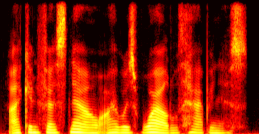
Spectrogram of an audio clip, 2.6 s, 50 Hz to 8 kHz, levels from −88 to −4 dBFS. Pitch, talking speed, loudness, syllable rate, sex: 160 Hz, 185 wpm, -18 LUFS, 4.7 syllables/s, female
